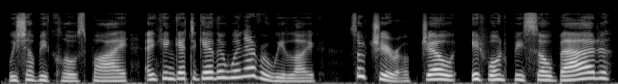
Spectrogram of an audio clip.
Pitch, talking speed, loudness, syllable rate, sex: 220 Hz, 205 wpm, -17 LUFS, 4.8 syllables/s, female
